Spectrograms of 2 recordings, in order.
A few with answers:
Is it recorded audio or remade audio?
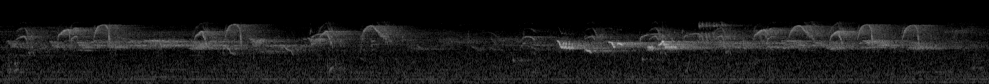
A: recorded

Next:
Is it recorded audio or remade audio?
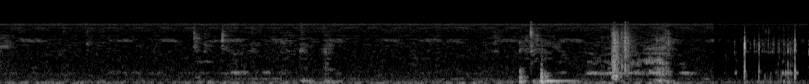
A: recorded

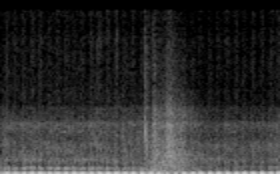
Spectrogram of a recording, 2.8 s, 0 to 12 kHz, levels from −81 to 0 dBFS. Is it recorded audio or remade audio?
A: remade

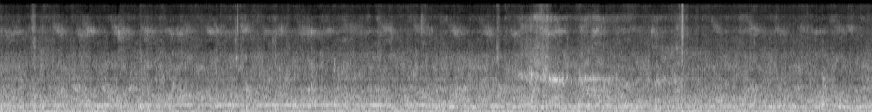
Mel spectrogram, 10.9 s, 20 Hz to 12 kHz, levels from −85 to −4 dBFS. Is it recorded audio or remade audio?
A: remade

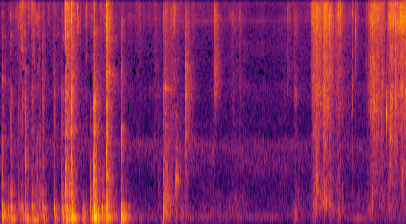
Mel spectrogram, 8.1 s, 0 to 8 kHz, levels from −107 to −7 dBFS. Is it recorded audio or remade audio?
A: recorded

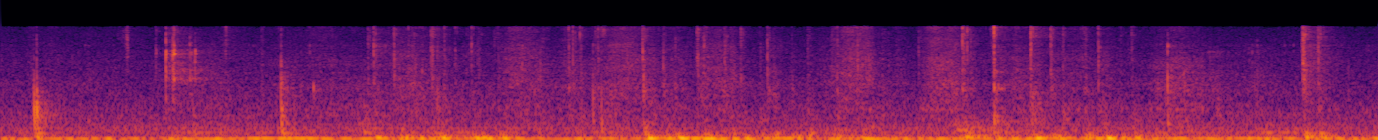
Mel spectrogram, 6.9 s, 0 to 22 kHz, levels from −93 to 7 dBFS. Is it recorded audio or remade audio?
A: recorded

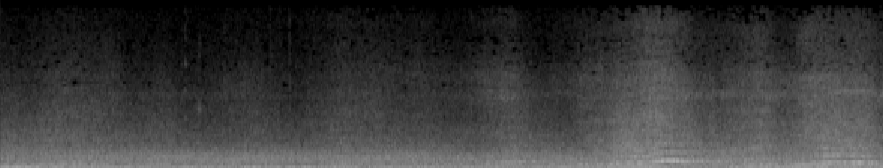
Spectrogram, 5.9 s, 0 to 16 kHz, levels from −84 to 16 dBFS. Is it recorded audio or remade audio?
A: recorded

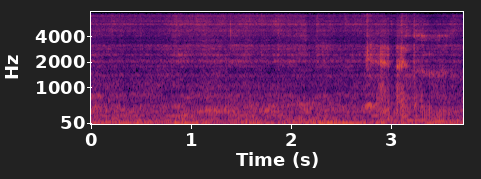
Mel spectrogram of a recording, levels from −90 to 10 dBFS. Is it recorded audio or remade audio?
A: remade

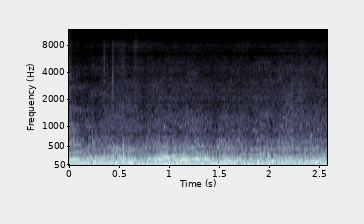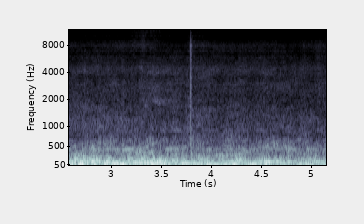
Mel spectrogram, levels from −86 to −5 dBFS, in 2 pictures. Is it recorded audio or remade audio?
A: remade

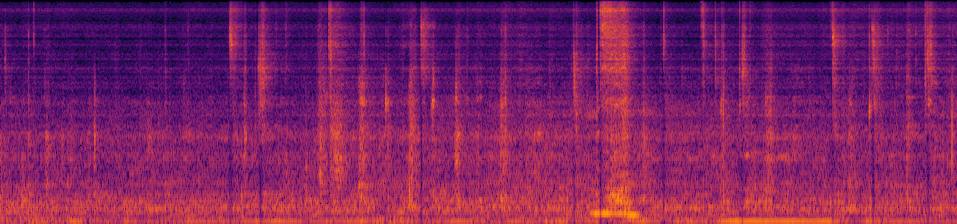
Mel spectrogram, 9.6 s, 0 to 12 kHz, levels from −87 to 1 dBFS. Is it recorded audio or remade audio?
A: remade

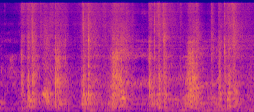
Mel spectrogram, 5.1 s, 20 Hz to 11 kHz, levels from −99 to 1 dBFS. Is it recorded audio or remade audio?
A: remade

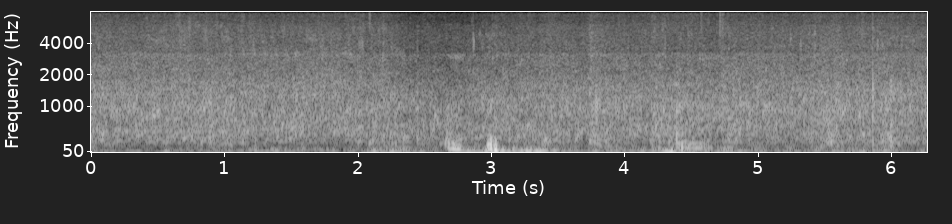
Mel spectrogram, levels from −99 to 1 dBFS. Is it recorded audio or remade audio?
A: remade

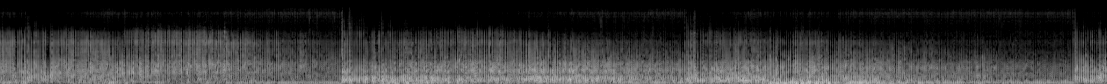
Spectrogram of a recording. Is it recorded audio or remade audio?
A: remade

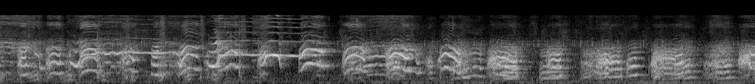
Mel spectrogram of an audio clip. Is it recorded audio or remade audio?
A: recorded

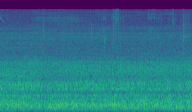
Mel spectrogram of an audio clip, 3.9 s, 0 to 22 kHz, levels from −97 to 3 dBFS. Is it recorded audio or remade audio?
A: recorded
